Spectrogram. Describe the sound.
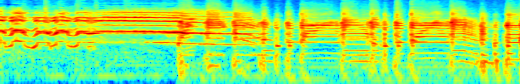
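A man's voice imitates a hen as a homemade doorbell, starting with a high, wavering squawk, then breaking into a quick run of choppy, repeated clucks. It is loud and strained, with no other sounds.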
